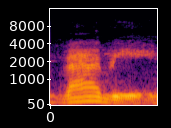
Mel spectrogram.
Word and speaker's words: Baby: younger version of me I've always heard it pronounced baby point I was doing some reading and apparently uh the person that's named after I think James babby pronunciation is actually babby not baby so technically I suppose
